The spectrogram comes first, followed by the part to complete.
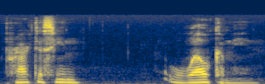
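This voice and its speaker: A man leading a guided meditation in a calm, soothing, measured way, pausing often between short phrases. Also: lowish voice, husky, dry recording, dull audio.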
